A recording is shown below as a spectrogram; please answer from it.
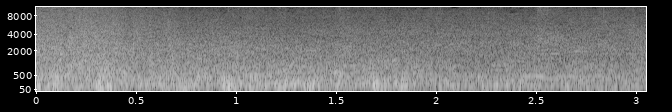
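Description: Heavy rain pours steadily at an outdoor Sunday street fair in San Telmo, Buenos Aires, a dense loud hiss with low rumbling that could be thunder mixed in throughout.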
